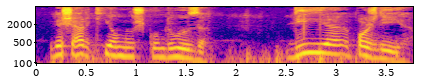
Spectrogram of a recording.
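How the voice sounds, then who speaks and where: Speaking very slowly with a European Portuguese accent and lively intonation, a man is heard amid audible room echo and noticeable background noise. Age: 60s. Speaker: pastor. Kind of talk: sermon.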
